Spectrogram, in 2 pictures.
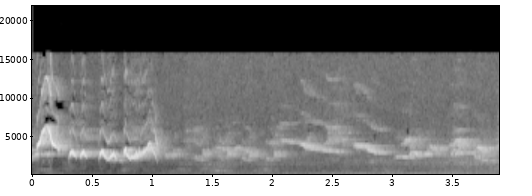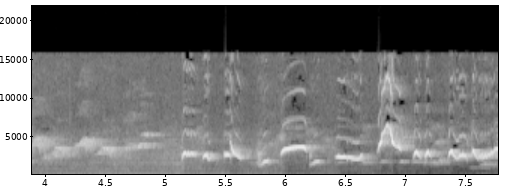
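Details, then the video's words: Kacer, the Oriental magpie-robin, singing as a lure bird for other songbirds; bright whistled notes in quick bursts at start and end, a softer rambling warble in the middle over a low hum. "Pancingan Kacer Gacor"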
